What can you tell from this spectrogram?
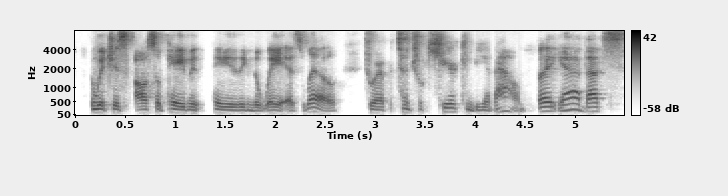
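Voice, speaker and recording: Moderate pace with hardly any pauses, lively intonation, and a dry, close sound with no echo. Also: man, medium pitch for a man. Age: 20s. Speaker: hoodoo practitioner. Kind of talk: casual chat. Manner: animated.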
